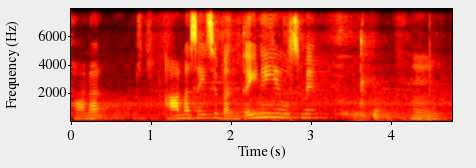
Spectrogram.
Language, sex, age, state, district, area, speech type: Hindi, female, 45-60, Madhya Pradesh, Hoshangabad, rural, spontaneous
